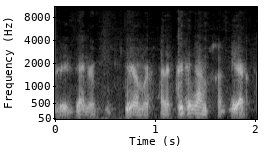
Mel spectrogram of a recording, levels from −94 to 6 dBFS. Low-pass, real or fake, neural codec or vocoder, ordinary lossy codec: 9.9 kHz; fake; codec, 24 kHz, 1.5 kbps, HILCodec; AAC, 48 kbps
